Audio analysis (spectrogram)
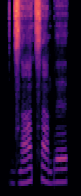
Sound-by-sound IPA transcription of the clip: d͡z ã t͡s ã b ɘ

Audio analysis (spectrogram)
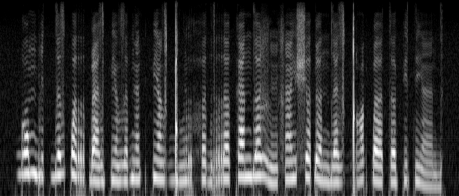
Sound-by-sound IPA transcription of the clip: ɡ ɔ˦ m b i˧ t d ə˦ z p ʌ˧ r ɓ æ˨ z pʲ ɔ̃˨ z ə˨˦ ɡ ɛ̃˨˦ t pʲ ɑ̃˧ z ɡ͡ǃ ũ˧ r h ə˦˨ d r ɜ˧ k æ˦ n d ɜ˦ ɮ ĩ˨ ɬ æ̃˦ j ʃ ə˦ ɗ ə˧ n d ɛ˧ z ɡ͡ǃ ɑ˦ k͡p ɜ˧ t ə˦ pʲ ə˦ t j ɛ̃˨ d

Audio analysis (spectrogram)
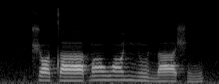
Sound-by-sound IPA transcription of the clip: t͡ʃ ɔ˧ t aː˧ ɓ ɔ̃˦ w ɔ̃˦ ɲ ũ˦˨ n aː˧ ʃ ĩ˨˦

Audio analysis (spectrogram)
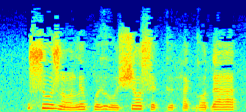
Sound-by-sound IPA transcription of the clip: s o˦ z ɔ̃˨ l ə˧ p ə˨˦ ɣ o˨ ʃ ɔ˦ s ə˨˦ k ə˨ h a˨ ɡ ɔ˧ ɗ a˦

